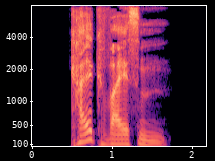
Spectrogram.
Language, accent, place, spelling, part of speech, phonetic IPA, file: German, Germany, Berlin, kalkweißem, adjective, [ˈkalkˌvaɪ̯sm̩], De-kalkweißem.ogg
- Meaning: strong dative masculine/neuter singular of kalkweiß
